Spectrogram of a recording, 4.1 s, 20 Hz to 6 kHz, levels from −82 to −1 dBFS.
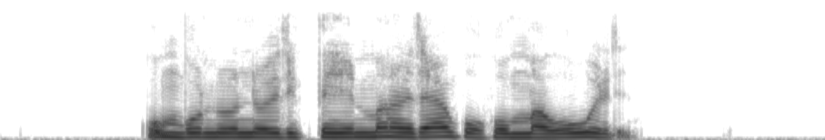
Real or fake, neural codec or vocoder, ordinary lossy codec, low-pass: fake; autoencoder, 22.05 kHz, a latent of 192 numbers a frame, VITS, trained on many speakers; MP3, 48 kbps; 5.4 kHz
